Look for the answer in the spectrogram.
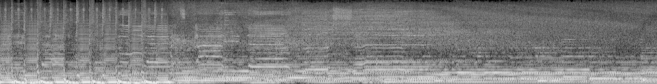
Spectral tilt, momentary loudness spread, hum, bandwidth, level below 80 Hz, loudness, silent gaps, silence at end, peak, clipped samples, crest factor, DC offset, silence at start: -5 dB/octave; 4 LU; none; over 20 kHz; -20 dBFS; -10 LUFS; none; 0 s; 0 dBFS; under 0.1%; 8 dB; under 0.1%; 0 s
